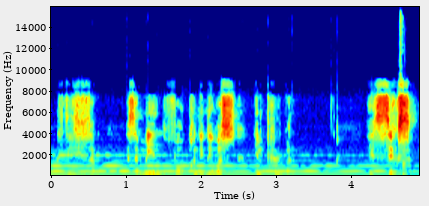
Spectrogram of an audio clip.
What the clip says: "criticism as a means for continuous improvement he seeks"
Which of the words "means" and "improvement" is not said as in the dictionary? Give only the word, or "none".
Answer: means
